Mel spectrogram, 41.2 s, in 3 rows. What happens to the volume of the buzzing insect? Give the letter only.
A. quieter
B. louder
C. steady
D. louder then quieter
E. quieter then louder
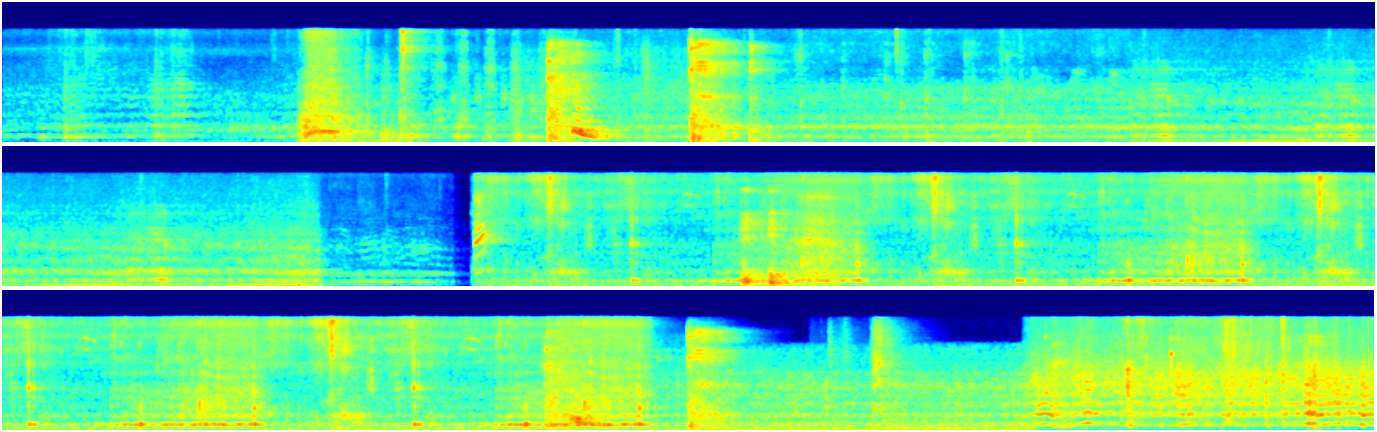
B.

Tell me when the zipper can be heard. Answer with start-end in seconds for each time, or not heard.
3.0-4.2, 35.5-36.5.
